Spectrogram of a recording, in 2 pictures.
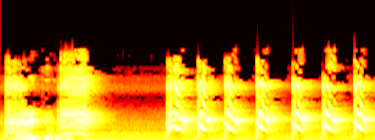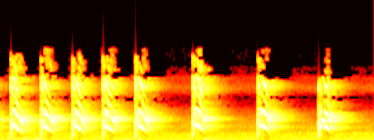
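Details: Talking ring-necked parakeet gives a short, wavering voice-like note, then a steady series of about seventeen sharp descending chirps, roughly two per second, slowing toward the end.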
